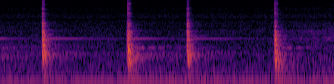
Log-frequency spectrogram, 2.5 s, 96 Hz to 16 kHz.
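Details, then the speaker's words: 1800s clock after the chime was adjusted and the case was leveled by shimming one side: ticks alternate long and short gaps, a limping tick-tock. It runs better than before but the pause remains, so it is out of beat. "you can hear it running better than it was you can still hear that pause"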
